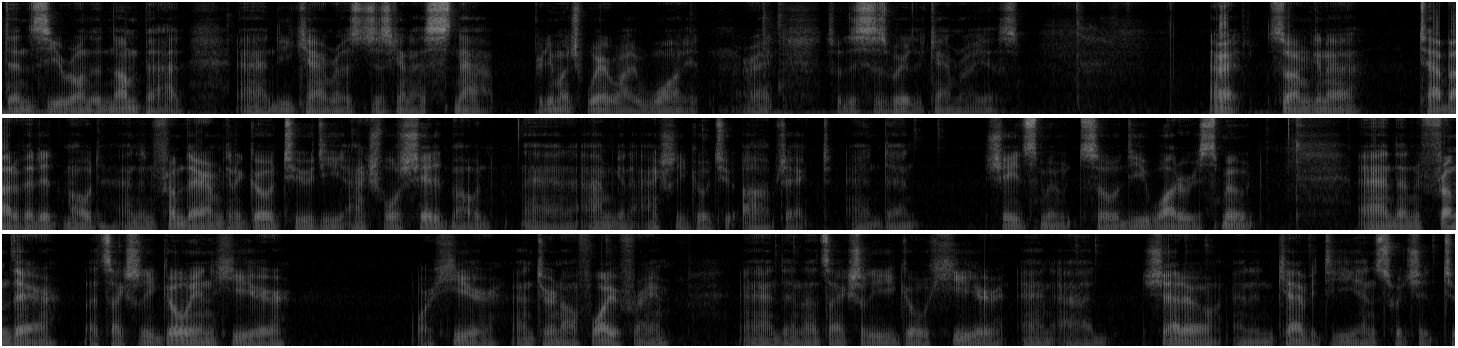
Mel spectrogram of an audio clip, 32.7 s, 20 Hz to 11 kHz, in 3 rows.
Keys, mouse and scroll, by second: 1.7 middle click, 2.5 middle click, 2.7 middle click, 5.7 KP_0, 7.8-8.7 scroll up 3, 9.4 Tab, 11.1 middle click, 11.8-12.3 scroll down 1, 13.5 click, 16.1 click, 18.7 middle click, 20.4-20.9 scroll down 5, 21.0 middle click, 22.5 click, 27.6 click.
